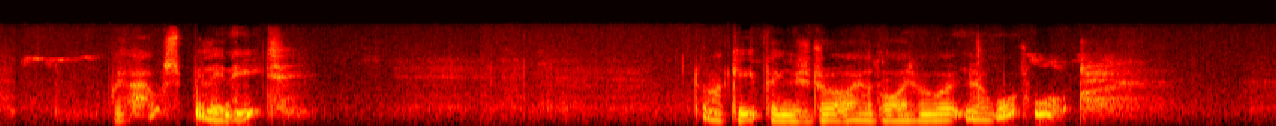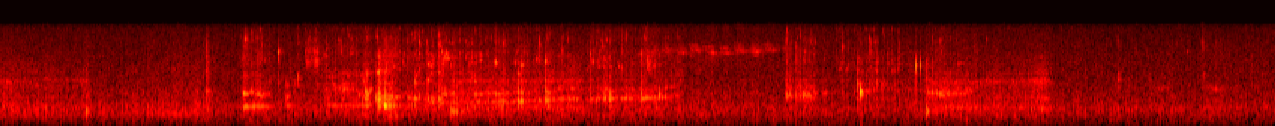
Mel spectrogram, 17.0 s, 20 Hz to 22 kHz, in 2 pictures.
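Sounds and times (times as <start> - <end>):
fluid pouring through plastic funnel: 10.1 - 15.1.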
